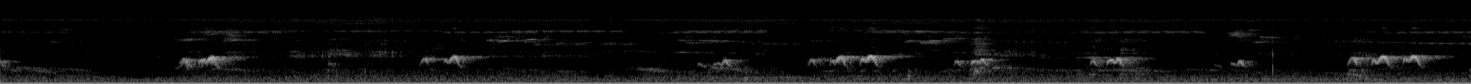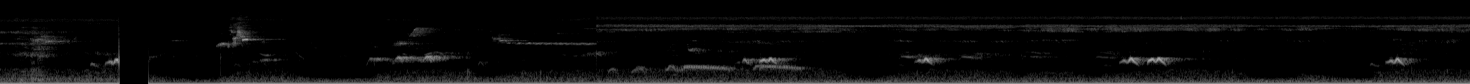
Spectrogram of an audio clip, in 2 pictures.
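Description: Birds calling and chirping, short calls repeating every second or two, over a steady high insect drone; a second high insect drone joins about two-thirds of the way in. The sound cuts out for a moment just past halfway.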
